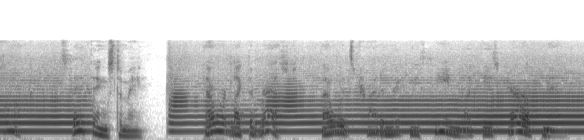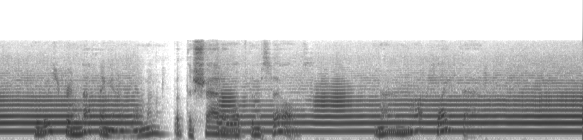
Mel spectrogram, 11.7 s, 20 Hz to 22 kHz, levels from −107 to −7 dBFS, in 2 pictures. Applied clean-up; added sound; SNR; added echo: neural mask model RNNoise.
